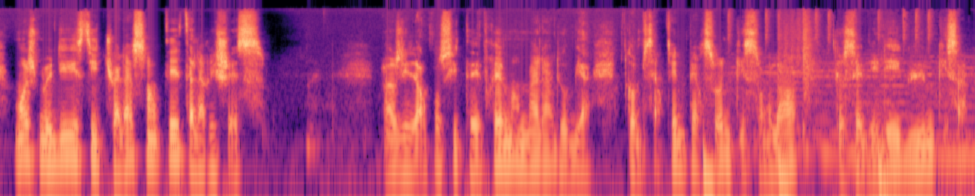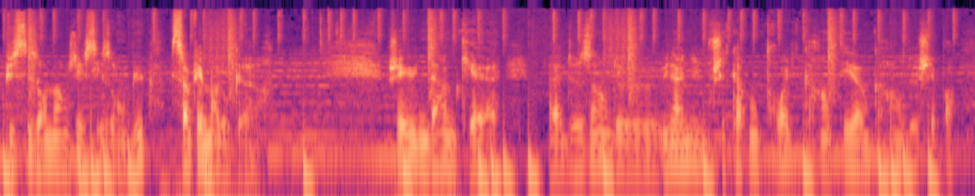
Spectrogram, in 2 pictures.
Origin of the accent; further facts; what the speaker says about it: Vétroz, Valais, Switzerland; also born or lived in Lausanne; ils sont venus habiter euh, dans le Valais à Vétro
